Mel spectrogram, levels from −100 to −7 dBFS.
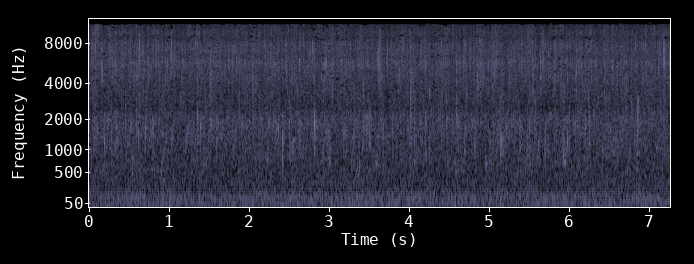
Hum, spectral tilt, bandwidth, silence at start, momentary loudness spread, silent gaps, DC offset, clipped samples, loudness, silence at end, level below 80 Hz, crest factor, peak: none; 0 dB/octave; 12 kHz; 0 s; 1 LU; none; under 0.1%; under 0.1%; -52 LUFS; 0 s; -74 dBFS; 28 dB; -26 dBFS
